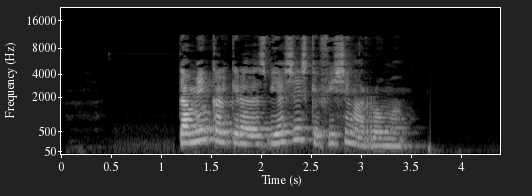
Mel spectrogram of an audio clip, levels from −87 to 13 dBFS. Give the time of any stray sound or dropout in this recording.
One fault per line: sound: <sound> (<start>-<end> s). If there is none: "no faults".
no faults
